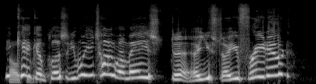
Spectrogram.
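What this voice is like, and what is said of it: New York accent. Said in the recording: “I like your accent. ... All over New York, man. ... Brooklyn, Staten Island, Queens.”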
